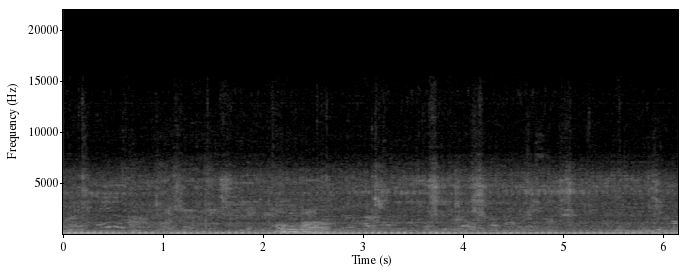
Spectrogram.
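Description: A motorcycle engine running steadily close by, with even rapid low pulses, and people's voices breaking in briefly about two seconds in.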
